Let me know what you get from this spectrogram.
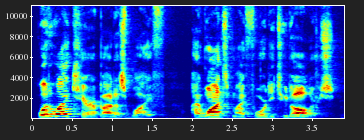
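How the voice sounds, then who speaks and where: A man's voice: mid-range voice, big pitch swings, moderate pace, lightly acted. A man acting a grumpy, miserly old businessman in an old-time radio drama, scolding and full of contempt. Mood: stern, demanding.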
